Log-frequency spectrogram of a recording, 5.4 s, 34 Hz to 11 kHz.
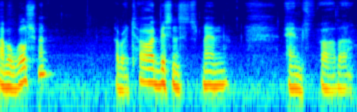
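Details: Primary progressive aphasia (language-based dementia) in a retired Welsh man diagnosed under age 65, who uses pictures and words to help him communicate.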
